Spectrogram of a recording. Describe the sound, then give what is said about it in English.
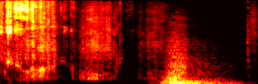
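Crunching of potato chips: a few crisp, crackly bites followed by a louder, deeper chewing crunch, with no talking. “Believe it or not, researchers found that if you take away the sounds, people grew tired of eating chips faster.”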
